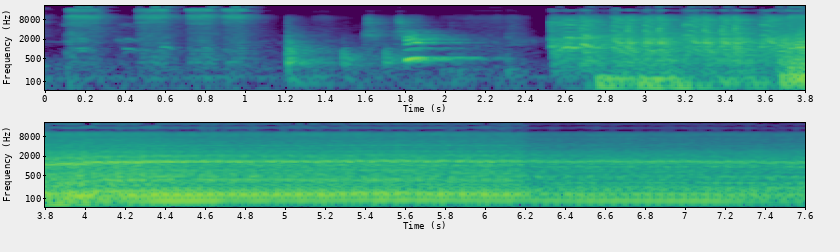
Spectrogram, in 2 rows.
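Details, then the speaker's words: Wrecked 2024 Ducati V4 Panigale rebuild, after electronic cleaner sprayed in when it died on throttle: engine catches after a few cranks, then runs and revs smoothly with steady even note, no knocks; normal running. "sneeze wo hear that sound change [Applause] woo come on sounds mean so that's very exciting so now that we know that this bike runs very exciting"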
